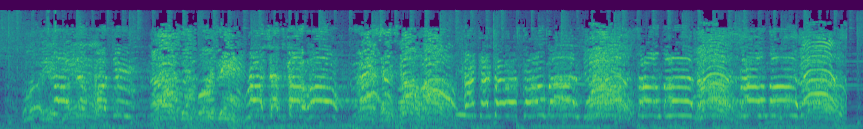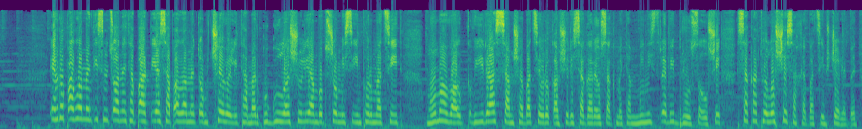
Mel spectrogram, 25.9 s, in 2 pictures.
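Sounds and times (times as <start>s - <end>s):
speech: 0.3s - 7.5s, 13.7s - 25.8s
Georgian students and foreign supporters chanting at a rally for Georgia joining the EU: 0.4s - 4.6s, 5.3s - 6.9s, 8.3s - 9.6s, 10.3s - 11.2s, 11.9s - 12.7s.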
